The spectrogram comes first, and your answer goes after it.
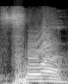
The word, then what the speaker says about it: froid: Thường là các ký tự sau, ký tự thứ nhất là ký tự D nằm ở cuối thì không phát âm, ví dụ foa chúng ta thì chỉ phát âm F-L-O-I, không phát âm ký tự D, foa là lạnh.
